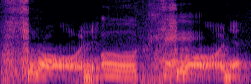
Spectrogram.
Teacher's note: A digraph is a combination of two letters representing one sound. So, A and U combine to form the long low back sound aw. So, you say fraud.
